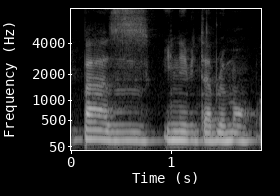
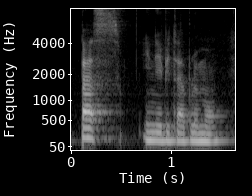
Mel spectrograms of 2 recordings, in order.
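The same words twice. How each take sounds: First: The middle consonant is a buzzing Z sound. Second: The middle consonant is a hissing S sound. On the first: The speaker calls it wrong. "si je ne mets qu'un seul S, je vais devoir dire Z" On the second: The speaker calls it right. "Or non, je dis passe inévitablement"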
